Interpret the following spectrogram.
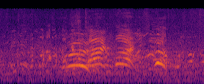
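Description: A few short shouted calls from voices, in quick succession between about one and three seconds in, fainter than the nearby cheering.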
